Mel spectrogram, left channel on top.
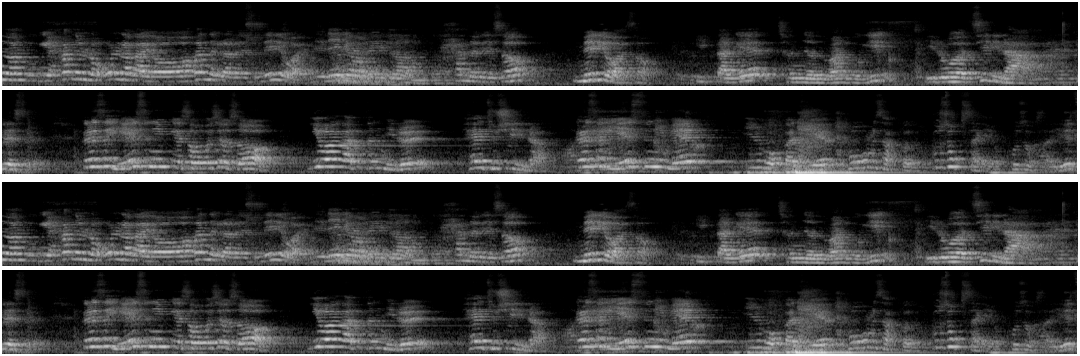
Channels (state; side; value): identical; both; correlation 1.00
